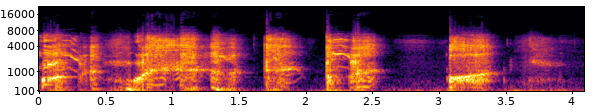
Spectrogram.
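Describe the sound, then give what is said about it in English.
Someone acts out a harsh coughing fit: a rough, sputtering run of coughs followed by several separate loud hacks with short gaps between them, and no talking. “Although Daddy was ill, remember. Quite a few coughing fits.”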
